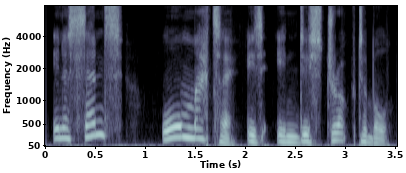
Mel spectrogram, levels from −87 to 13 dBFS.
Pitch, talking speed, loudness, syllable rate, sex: 160 Hz, 120 wpm, -17 LUFS, 4.7 syllables/s, male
